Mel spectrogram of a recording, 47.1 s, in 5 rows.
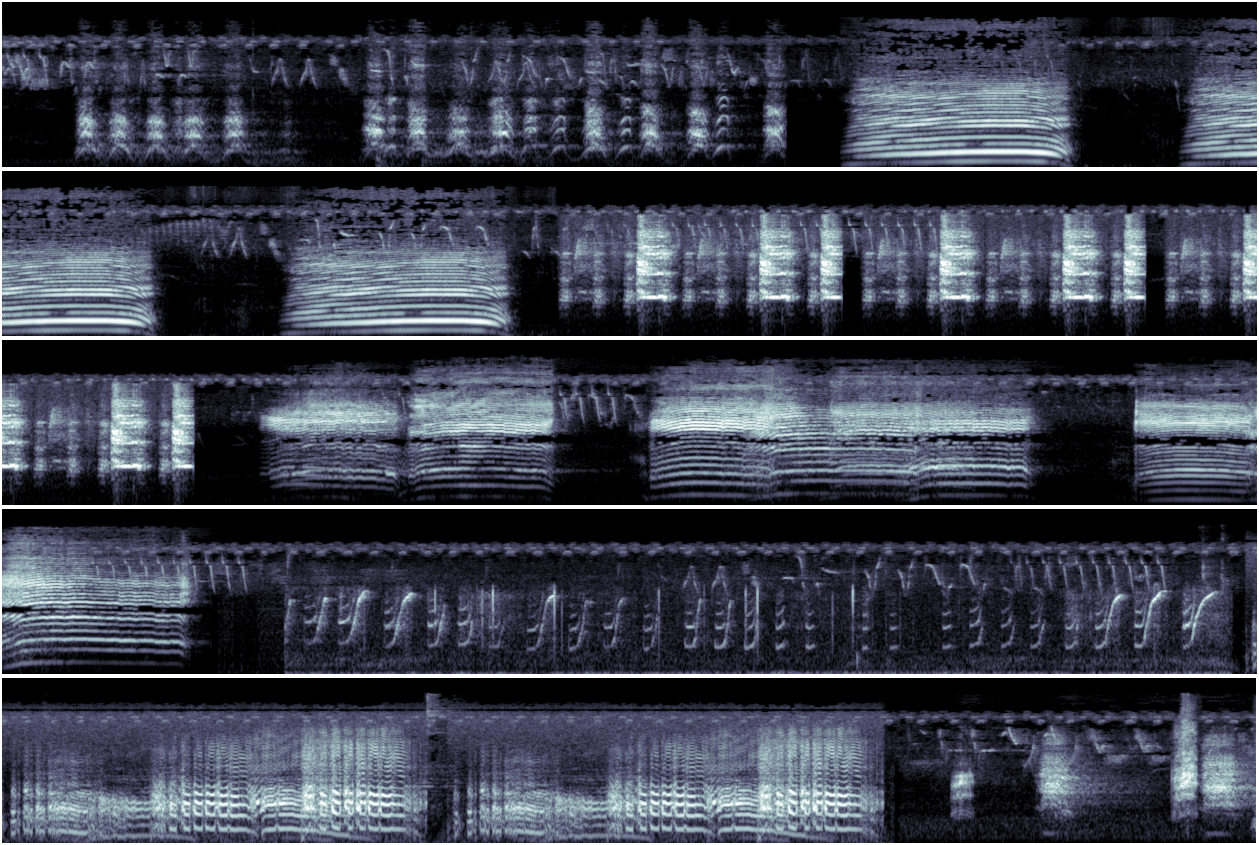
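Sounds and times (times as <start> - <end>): hens clucking: 13.6 - 20.3, 30.4 - 45.0
sheep bleating: 20.8 - 26.6, 27.3 - 29.8
low rumble: 30.4 - 43.3.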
